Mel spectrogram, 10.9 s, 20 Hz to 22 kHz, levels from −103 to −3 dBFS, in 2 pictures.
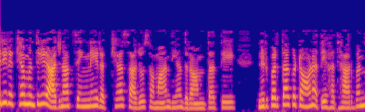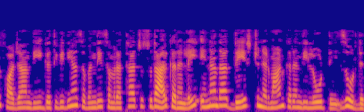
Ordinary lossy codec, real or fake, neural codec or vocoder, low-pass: none; real; none; 7.2 kHz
